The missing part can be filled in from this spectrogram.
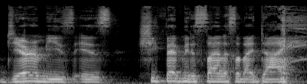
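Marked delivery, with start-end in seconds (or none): none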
